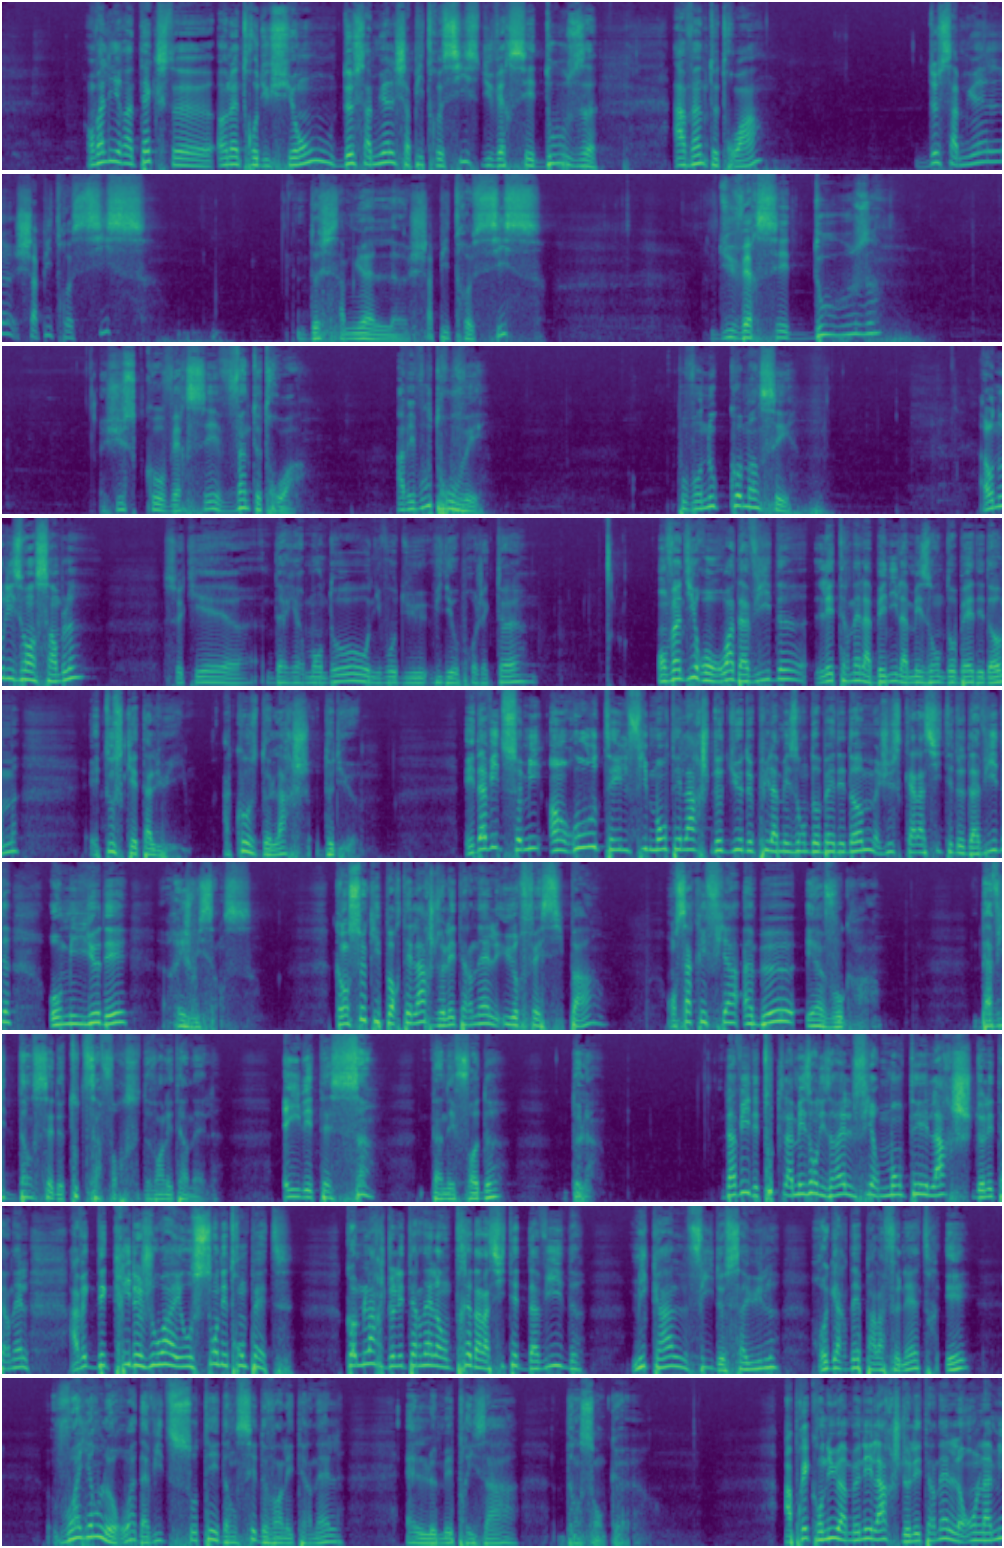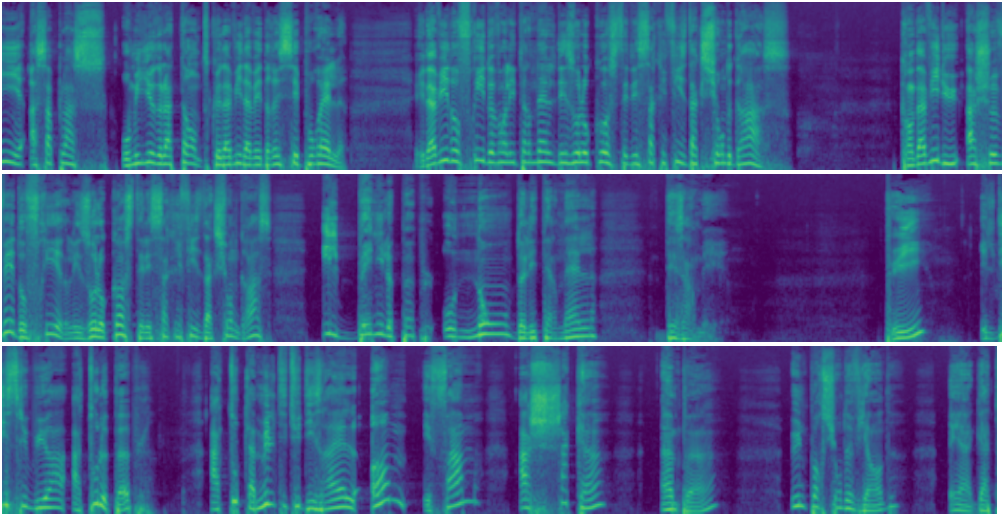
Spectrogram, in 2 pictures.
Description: Culte Dominical Prédicateur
